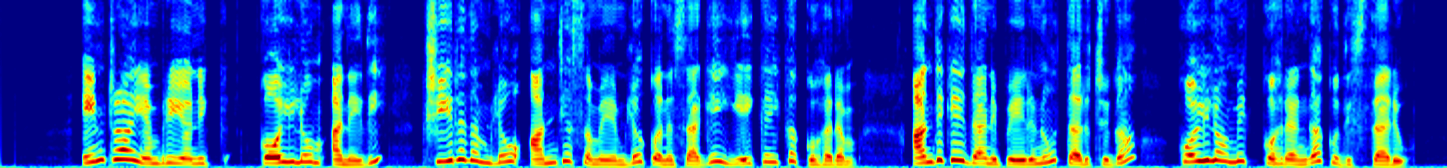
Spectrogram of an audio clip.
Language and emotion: Telugu, neutral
